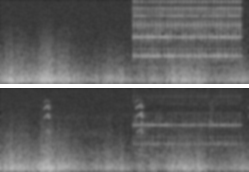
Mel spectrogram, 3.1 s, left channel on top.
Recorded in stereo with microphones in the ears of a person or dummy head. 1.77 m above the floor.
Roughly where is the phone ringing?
Left.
